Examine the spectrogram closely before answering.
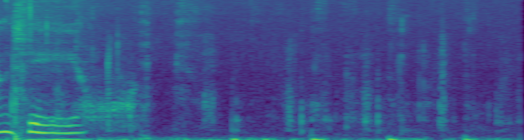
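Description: A woman bites into a crunchy pastry and chews close to a microphone.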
